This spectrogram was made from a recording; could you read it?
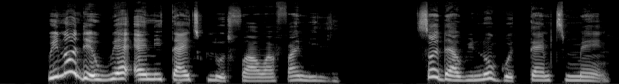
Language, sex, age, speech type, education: Nigerian Pidgin, female, 30-45, read, secondary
